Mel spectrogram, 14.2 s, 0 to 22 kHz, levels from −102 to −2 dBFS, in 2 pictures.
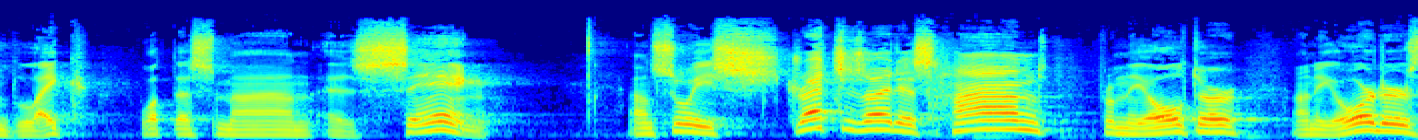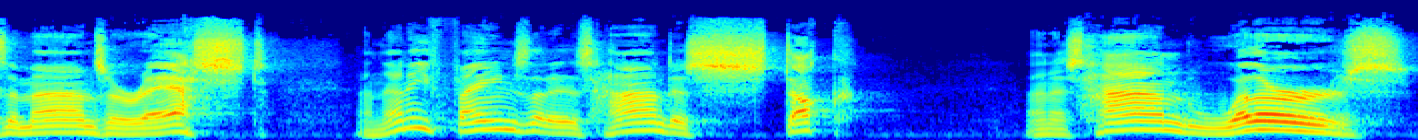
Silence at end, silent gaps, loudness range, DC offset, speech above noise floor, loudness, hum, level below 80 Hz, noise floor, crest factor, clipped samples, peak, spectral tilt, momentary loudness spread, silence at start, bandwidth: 0.05 s; none; 3 LU; under 0.1%; 48 dB; -28 LUFS; none; -78 dBFS; -76 dBFS; 20 dB; under 0.1%; -10 dBFS; -2 dB/octave; 16 LU; 0 s; 14.5 kHz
